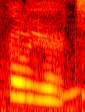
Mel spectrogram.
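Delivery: sharp gasp then calling the name; gasping, calling out to Elliot the pet; startled gasp. Real, not acted. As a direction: catch your breath and call out.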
